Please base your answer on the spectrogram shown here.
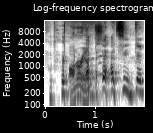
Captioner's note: laughing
